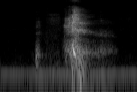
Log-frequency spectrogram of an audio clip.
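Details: Adult with a cold and heavy nasal congestion: a quick inward catch of breath, then one forceful, wet-sounding sneeze.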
